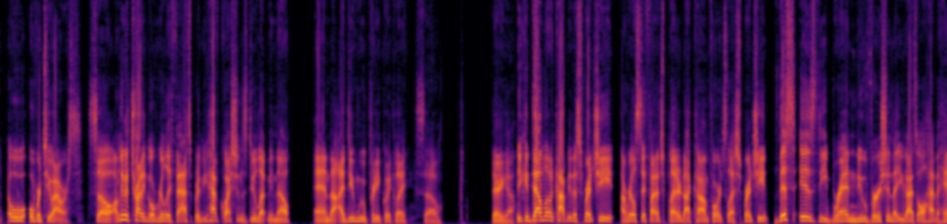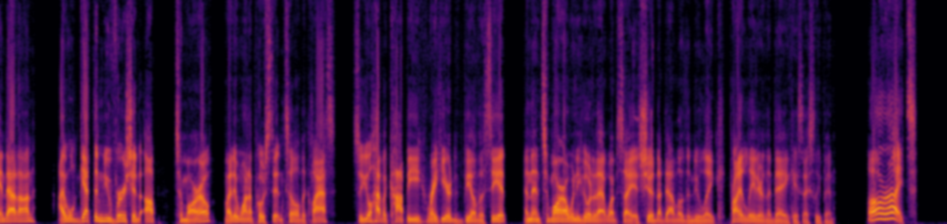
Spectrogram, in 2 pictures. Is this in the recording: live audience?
yes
